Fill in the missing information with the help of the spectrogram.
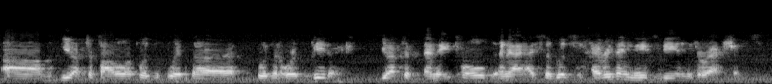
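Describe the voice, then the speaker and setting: A detainee on a tinny, noisy telephone line speaks in a low voice and level tone. Airing his grievances unscripted, he's indignant and emphatic, quoting dialogue while halting, repeating himself, and restarting clumsily.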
